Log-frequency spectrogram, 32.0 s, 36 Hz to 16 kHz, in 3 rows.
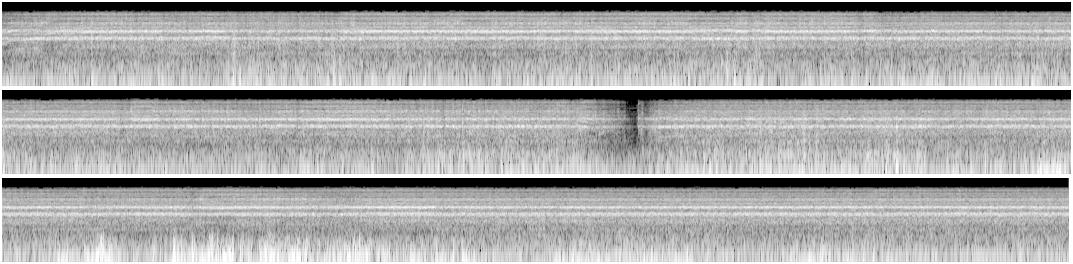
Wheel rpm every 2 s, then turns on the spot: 140, 160, 160, 160, 160, 160, 160, 160, 120, 150, 160, 160, 160, 160, 160, 160.
none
